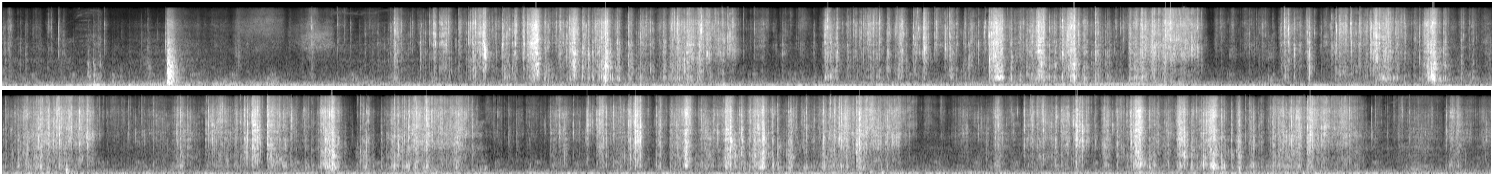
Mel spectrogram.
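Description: Foil trading-card pack wrappers crinkling and tearing as packs are ripped open and handled, in bursts every second or two with short quieter gaps between.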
